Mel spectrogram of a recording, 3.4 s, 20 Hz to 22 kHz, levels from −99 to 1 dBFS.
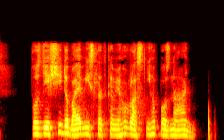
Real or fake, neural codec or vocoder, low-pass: real; none; 7.2 kHz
